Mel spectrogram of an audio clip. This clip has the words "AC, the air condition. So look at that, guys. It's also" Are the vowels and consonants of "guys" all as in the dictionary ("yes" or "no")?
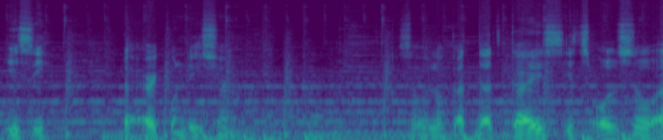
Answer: no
